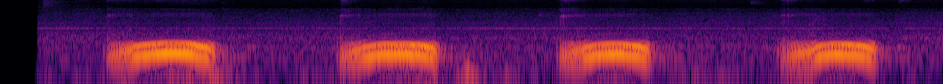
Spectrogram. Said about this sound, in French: Cet oiseau, par exemple, le pigeon biset, est très commun en milieu urbain. Mais s'il pullule si bien dans nos villes, c'est qu'elle ressemble à son milieu naturel, les falaises.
